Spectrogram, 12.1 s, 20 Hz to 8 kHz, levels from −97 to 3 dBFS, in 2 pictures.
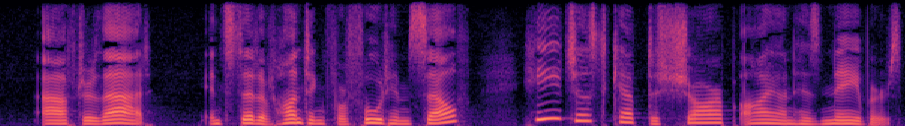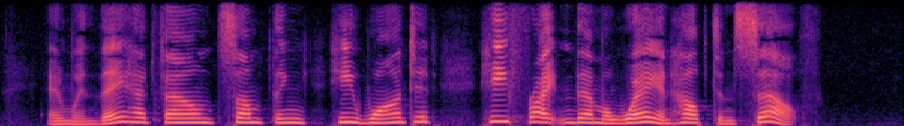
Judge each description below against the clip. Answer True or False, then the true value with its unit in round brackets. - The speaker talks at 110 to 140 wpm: False (160 wpm)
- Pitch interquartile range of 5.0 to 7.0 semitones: True (5.6 semitones)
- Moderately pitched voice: False (250 Hz)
